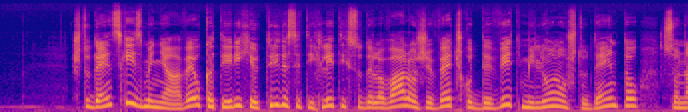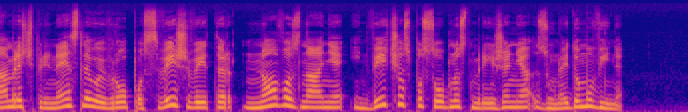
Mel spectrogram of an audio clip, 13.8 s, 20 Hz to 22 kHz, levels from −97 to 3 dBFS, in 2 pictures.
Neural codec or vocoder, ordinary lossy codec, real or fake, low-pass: none; none; real; 19.8 kHz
